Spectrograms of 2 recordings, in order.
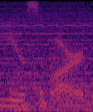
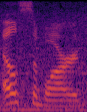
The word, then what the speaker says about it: Ilsabard: So it's the double E sound. Ilsabard. Not L as an E-L. It's Eel. Ilsabard.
